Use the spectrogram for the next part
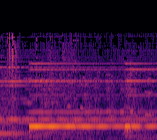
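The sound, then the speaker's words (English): An old bone-white clock with gold angels round its face strikes three o'clock with resonant chime tones, one long ringing note followed by another strike near the end, over faint ticking, fairly loud with no voices. “Oh, I love that old clock of mine. Old bone white clock with the gold angels round the face.”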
